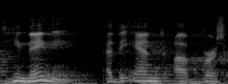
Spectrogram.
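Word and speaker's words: הִנֵּנִי: abraham abraham responds um by the way it's definitely pronounced hinani at the end of verse 1 in chapter 22.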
